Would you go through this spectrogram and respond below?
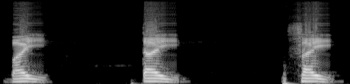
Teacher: یا لین کو یا مدہ کی طرح کھینچ کر نہیں پڑھا جاتا، بلکہ ہونٹوں کو اوپر کی طرف کھولنے کے فوراً بعد نیچے کی طرف جھکا کر نرمی سے بغیر کھینچے پڑھیں۔ · حرف لین کی ادائیگی نرم اور لچکدار ہوتی ہے، جس میں معمولی سا کھچاؤ ہوتا ہے، لیکن حرف مدہ کی طرح آواز ڈھیلی اور لمبی نہیں ہوتی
